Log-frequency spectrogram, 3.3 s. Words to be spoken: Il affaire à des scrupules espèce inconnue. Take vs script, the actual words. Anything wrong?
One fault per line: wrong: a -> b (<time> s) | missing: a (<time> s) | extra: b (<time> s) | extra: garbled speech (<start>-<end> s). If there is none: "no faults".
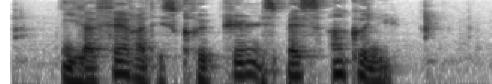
no faults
